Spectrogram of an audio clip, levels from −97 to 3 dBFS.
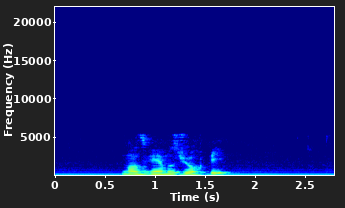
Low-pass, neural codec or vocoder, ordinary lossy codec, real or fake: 5.4 kHz; none; MP3, 32 kbps; real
